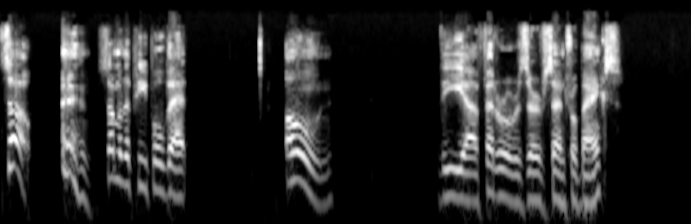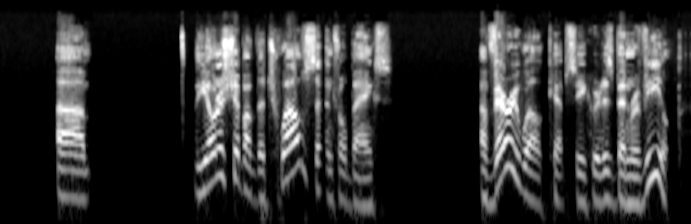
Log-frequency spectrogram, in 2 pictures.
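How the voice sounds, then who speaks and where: A man's voice: fairly high pitch, very animated, unhurried, long pauses, no echo. A male talk radio host who sounds congested, delivering a monologue and reading passages aloud with frequent fillers and restarts. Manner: reads quotes and lists aloud, with fillers and restarts.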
